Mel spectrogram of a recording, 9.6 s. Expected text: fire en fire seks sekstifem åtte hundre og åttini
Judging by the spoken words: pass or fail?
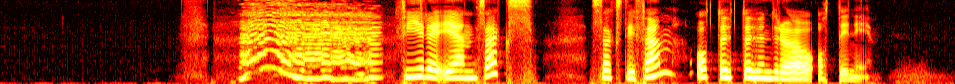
fail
